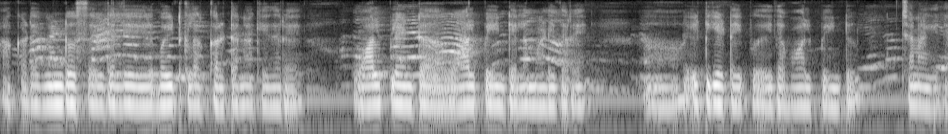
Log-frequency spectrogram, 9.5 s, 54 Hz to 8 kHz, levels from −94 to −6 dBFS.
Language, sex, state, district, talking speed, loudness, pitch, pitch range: Kannada, female, Karnataka, Raichur, 115 wpm, -17 LUFS, 160 Hz, 155-165 Hz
